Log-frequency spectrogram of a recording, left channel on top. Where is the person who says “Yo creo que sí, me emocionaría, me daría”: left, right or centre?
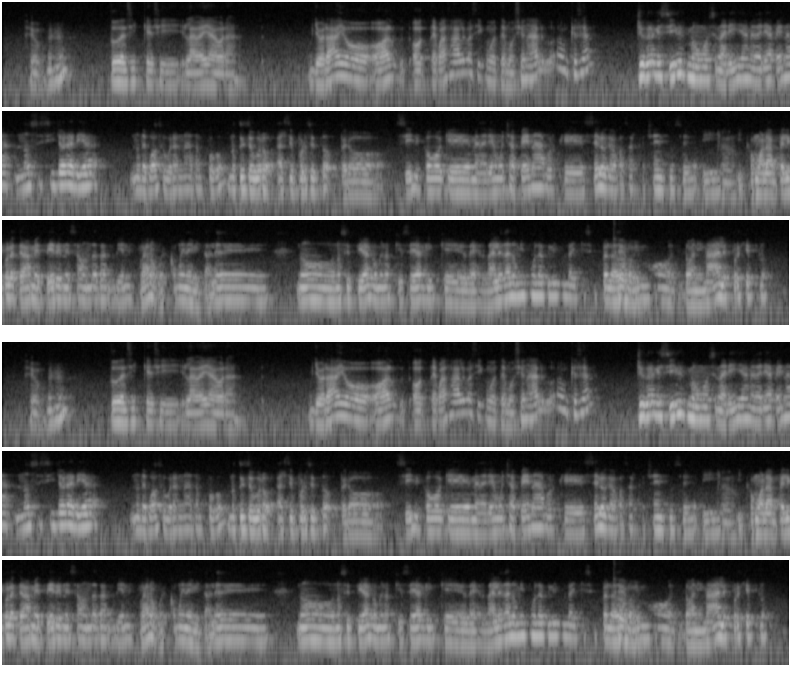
Centre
